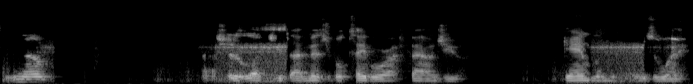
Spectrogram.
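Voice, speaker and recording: A man playing a menacing outlaw gang leader and former cavalry captain in a western table read, speaking in a taunting, deliberate way. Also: sits low, fairly even intonation, muffled recording, noisy background, close to an everyday voice. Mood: bitter.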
